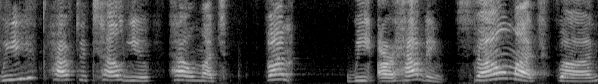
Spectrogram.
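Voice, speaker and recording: A squeaky, put-on character voice at a fairly slow pace, with long, frequent pauses. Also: woman, extremely high pitch for a woman. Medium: read story.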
